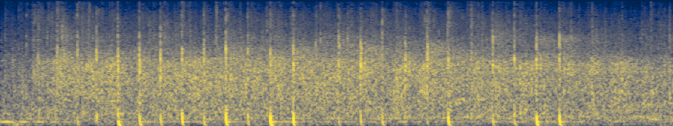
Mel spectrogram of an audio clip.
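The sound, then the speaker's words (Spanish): An audience at a human rights forum and fair applauds steadily for officials of the Federal District Human Rights Commission. It is a dense wash of many hands clapping, with sharper individual claps popping out at an uneven rhythm, sustained and fairly loud throughout with no voices. “para quienes pido demos nuevamente un fuerte aplauso.”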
